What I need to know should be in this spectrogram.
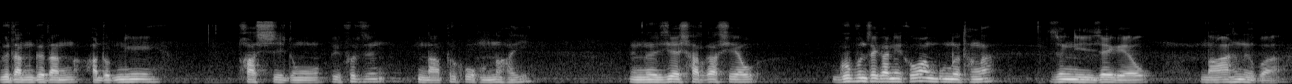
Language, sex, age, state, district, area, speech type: Bodo, male, 60+, Assam, Kokrajhar, urban, spontaneous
